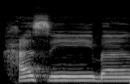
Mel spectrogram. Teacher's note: با کے اوپر تنوین غنہ کریں گے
